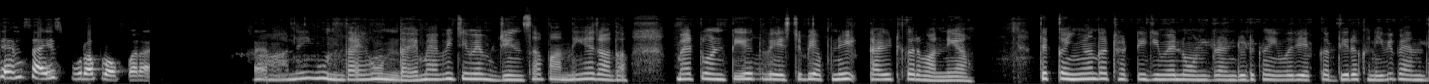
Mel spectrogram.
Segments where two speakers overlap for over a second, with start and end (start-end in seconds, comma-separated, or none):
none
